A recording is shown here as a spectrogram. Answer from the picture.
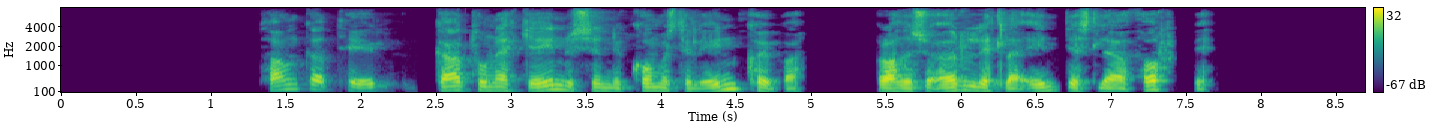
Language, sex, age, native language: Icelandic, male, 50-59, Icelandic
